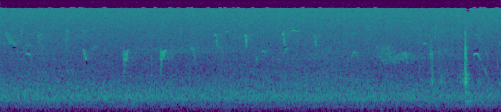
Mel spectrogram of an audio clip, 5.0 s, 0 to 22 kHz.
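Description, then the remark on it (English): A red male bird sings from a low branch right above the water hole at a scout camp, around 2:20 p.m., in short, scattered chirps against a steady wash of background noise, the notes fairly faint and spaced unevenly, with one sharper call near the end. “back at the scout camp, the water hole, and there's a bird right here, a red male, singing from a low branch right above the water hole.”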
